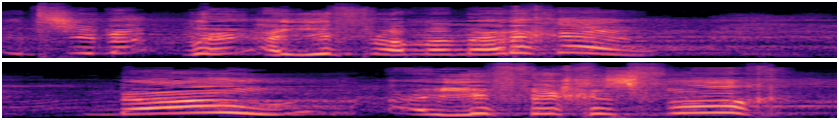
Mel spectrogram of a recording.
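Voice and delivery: high, giggling taunt; laughing scorn; laughing insult. Real, not acted. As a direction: sneer while laughing. Mocking a guy in a MAGA cap.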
